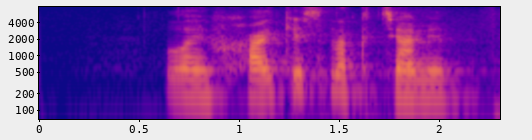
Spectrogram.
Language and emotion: Russian, neutral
